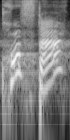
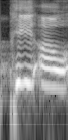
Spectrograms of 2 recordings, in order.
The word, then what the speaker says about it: poofter: but it's the word posta. I know that it is spelled the P-O-O-F-T-E-R. And so I'm told that if we had it in America, I would pronounce it poofter.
